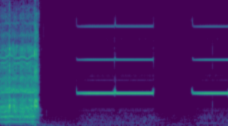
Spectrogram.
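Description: A drone beeps in long, even tones.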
